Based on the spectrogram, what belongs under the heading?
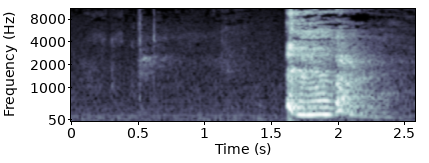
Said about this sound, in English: Excuse me for a minute. Once I cough once, I'm going to keep coughing until I get a drink.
